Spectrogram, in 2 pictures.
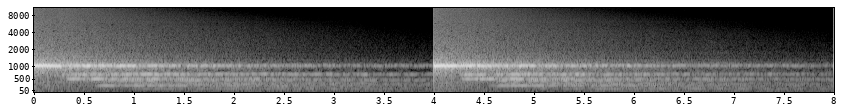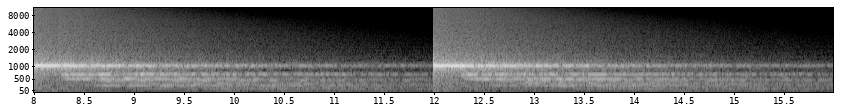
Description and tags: Fresh SFX for game project.
Software: Reaktor.
Just download and use. It's absolutely free!
Best Wishes to all independent developers.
